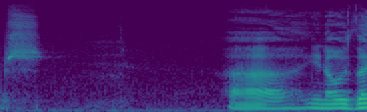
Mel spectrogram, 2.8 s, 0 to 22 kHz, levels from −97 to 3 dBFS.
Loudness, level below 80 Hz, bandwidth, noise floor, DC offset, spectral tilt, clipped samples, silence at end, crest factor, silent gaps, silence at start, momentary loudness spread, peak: -41 LUFS; -70 dBFS; 16.5 kHz; -71 dBFS; under 0.1%; -6.5 dB/octave; under 0.1%; 0 s; 18 dB; none; 0 s; 13 LU; -22 dBFS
